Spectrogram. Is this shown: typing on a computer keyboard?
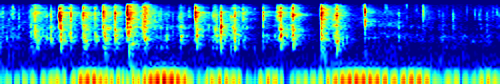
yes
